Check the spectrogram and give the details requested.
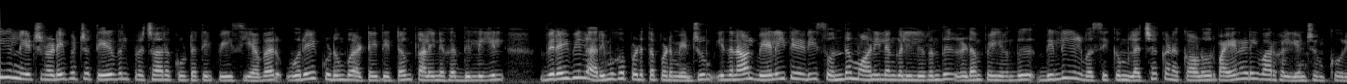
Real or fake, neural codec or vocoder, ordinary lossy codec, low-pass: real; none; none; 7.2 kHz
